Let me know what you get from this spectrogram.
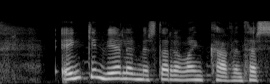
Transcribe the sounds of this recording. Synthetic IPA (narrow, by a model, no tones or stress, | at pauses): ejɲcɪnvjɛːlɛɾmɛðst̪arːavajŋkʰaːvɛnθɛsː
